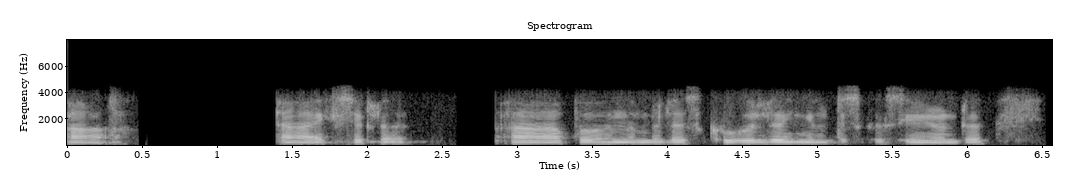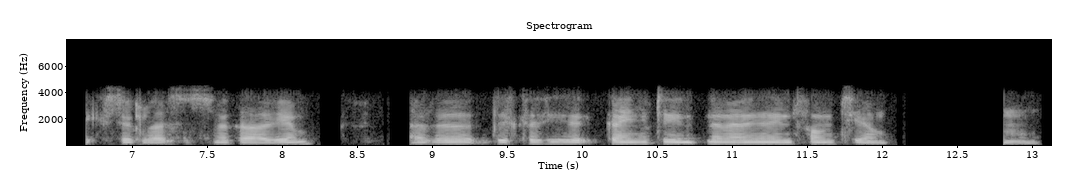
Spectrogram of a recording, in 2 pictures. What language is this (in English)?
Malayalam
